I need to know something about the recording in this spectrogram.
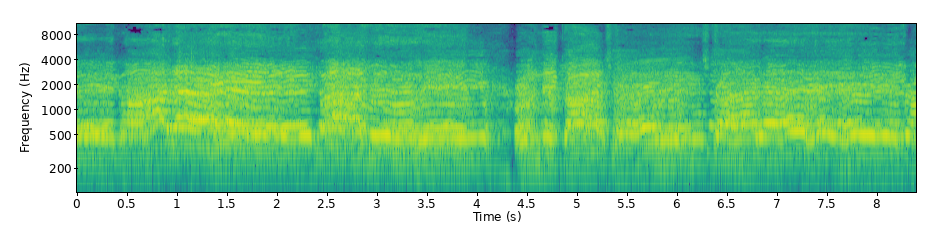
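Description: A man singing a naat, Urdu devotional verse in praise of the Prophet, into a handheld microphone and amplified through a horn loudspeaker. He holds long, wavering notes, with short breaks between phrases.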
